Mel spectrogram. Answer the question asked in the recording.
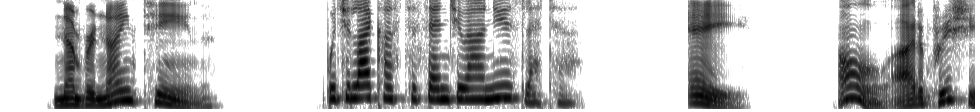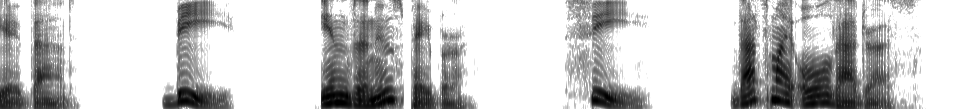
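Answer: A: Oh, I'd appreciate that.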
